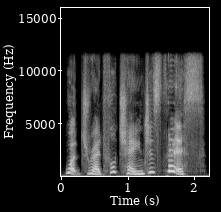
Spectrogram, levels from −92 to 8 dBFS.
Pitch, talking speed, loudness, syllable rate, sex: 315 Hz, 135 wpm, -17 LUFS, 3.7 syllables/s, female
